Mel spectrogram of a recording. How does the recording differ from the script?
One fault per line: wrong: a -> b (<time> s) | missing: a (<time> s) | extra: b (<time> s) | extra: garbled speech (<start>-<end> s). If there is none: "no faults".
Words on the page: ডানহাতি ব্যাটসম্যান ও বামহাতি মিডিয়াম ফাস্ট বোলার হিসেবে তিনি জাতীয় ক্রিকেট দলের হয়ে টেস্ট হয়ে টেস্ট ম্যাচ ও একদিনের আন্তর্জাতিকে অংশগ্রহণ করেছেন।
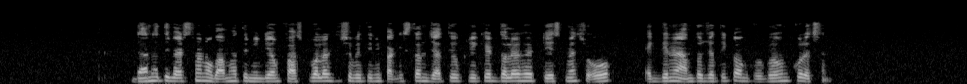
extra: পাকিস্তান (3.9 s)
missing: হয়ে টেস্ট (5.6 s)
